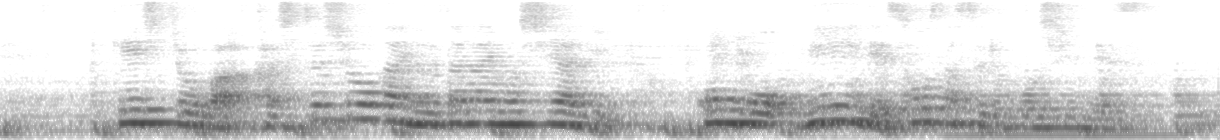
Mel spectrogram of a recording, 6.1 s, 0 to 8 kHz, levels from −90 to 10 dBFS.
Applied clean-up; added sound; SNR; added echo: none; none; none; reverberation time 0.9 s.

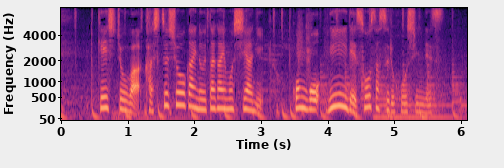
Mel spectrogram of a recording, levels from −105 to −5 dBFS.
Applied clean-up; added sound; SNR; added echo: none; none; none; none.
